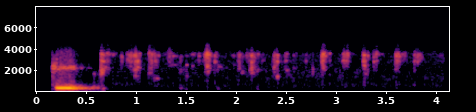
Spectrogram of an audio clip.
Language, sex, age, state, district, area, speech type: Hindi, male, 60+, Uttar Pradesh, Varanasi, rural, conversation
